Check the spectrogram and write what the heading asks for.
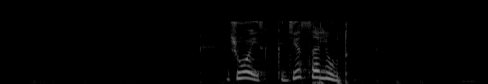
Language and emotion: Russian, neutral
